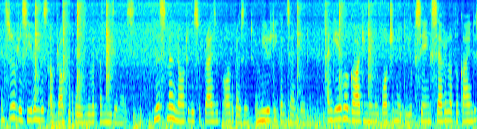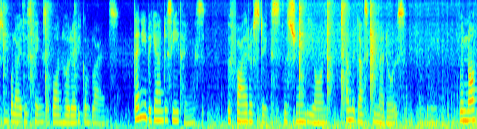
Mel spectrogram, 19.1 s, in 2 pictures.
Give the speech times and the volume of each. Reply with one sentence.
You can hear the speech from 0.0 to 19.0 s, at a steady volume.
